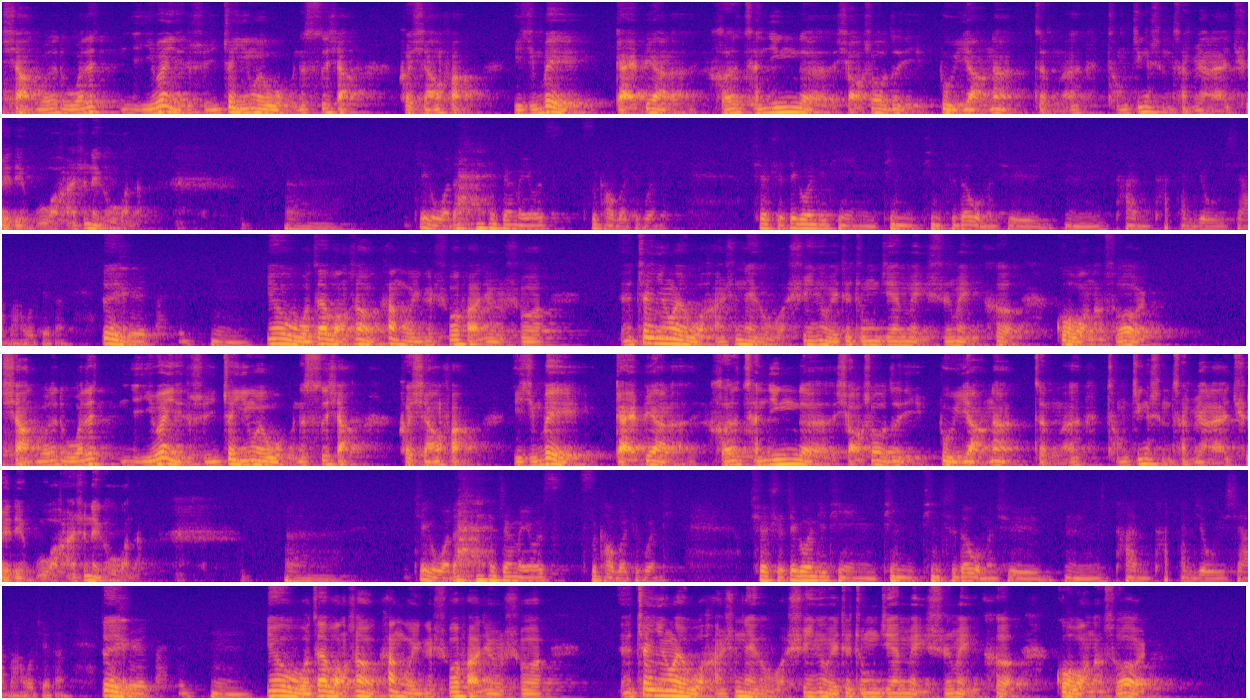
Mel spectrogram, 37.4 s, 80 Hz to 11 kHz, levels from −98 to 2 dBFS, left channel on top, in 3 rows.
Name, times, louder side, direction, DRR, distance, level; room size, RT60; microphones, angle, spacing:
voice 1, 0.0-4.7 5.1-5.9 6.1-13.8 14.2-14.3 25.9-26.2 27.6-30.4 31.1-36.4, right 1 dB, 65° right, 2.0 m, -23 dB
voice 2, 15.3-15.9 16.6-18.0 18.4-19.1 19.4-19.6 20.0-26.4 26.7-27.4, right 4 dB, 85° right, 0.8 m, -29 dB
25.0 x 22.0 x 5.2 m
head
